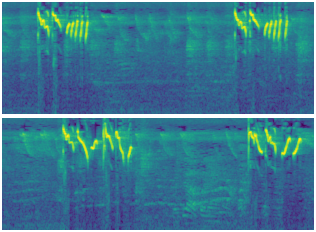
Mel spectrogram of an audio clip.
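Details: Very high, sparkling twittered bursts from a white-eye sunning in the morning, each burst a tight run of about half a dozen rapid chirps, repeated roughly every two to three seconds over a soft background hiss.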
